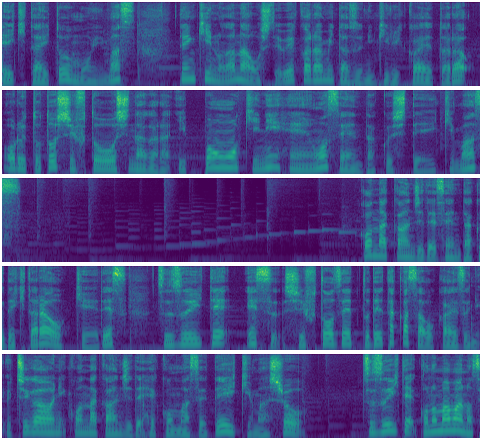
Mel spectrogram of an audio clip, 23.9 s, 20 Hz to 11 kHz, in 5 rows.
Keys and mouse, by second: 2.0 KP_7, 5.7 alt+shift+click, 6.5 alt+shift+click, 7.2 alt+shift+click, 8.6 alt+shift+click, 9.3 alt+shift+click, 10.5-12.6 alt+shift+drag, 12.8-15.0 middle drag, 16.8 s, 17.6 shift+z.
